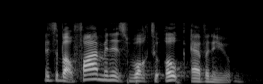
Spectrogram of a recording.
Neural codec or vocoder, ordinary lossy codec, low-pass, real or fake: none; none; 7.2 kHz; real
